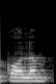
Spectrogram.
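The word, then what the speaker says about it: column: एन किसम नहीं है ऑटम और कॉलम इसमें एन है लेकिन बोला नहीं जाएगा आइडेंटिफिकेशन कट सेंटेंस स्ट्रक्चर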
